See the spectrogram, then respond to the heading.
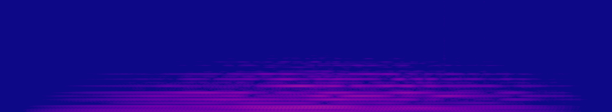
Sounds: music

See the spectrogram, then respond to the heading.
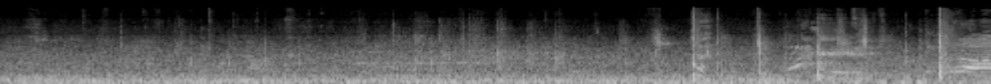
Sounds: speech

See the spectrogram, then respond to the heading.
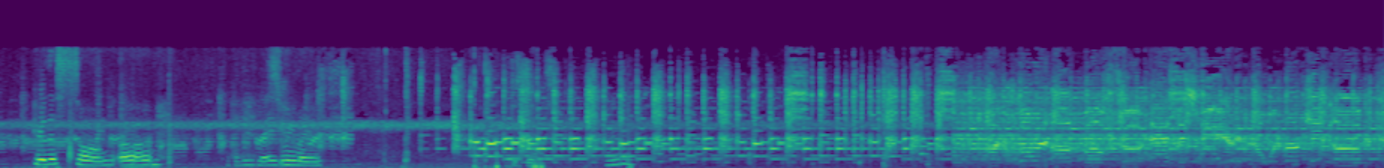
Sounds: speech
music

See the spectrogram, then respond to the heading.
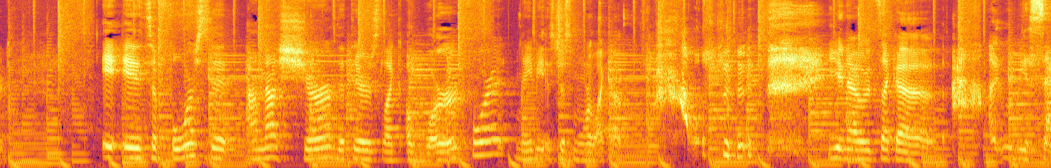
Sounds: music
speech

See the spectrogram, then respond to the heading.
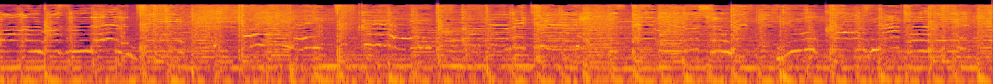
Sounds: music

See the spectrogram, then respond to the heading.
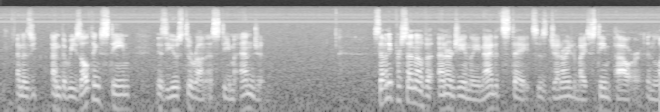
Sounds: speech

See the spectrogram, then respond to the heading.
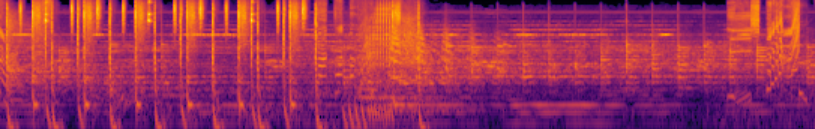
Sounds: dubstep
drum and bass
music
electronic music

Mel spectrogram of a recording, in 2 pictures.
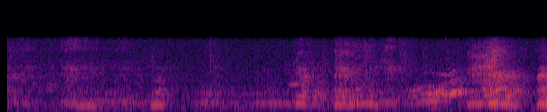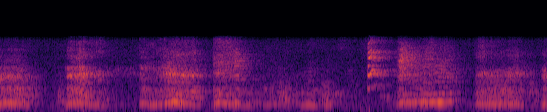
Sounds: animal
dog
pets

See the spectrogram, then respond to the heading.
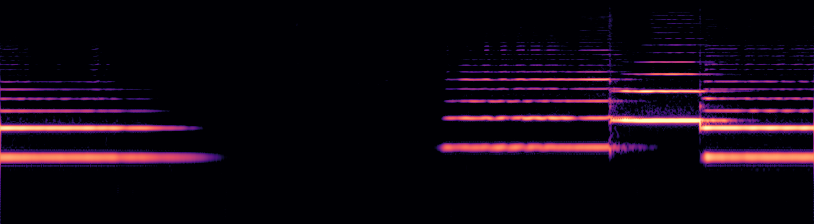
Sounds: brass instrument
music
musical instrument
wind instrument
saxophone

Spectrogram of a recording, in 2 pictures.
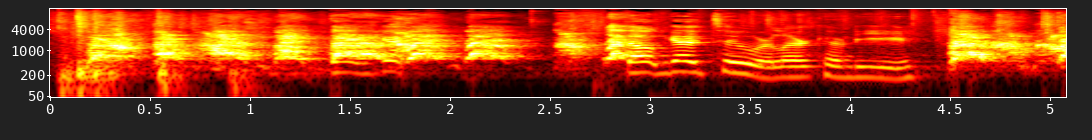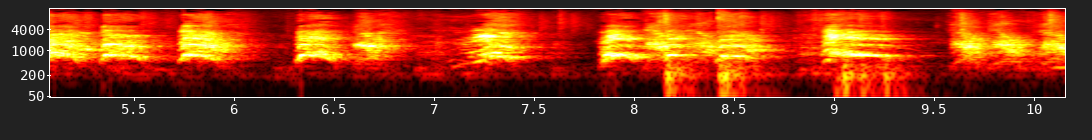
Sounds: dog
yip
animal
speech

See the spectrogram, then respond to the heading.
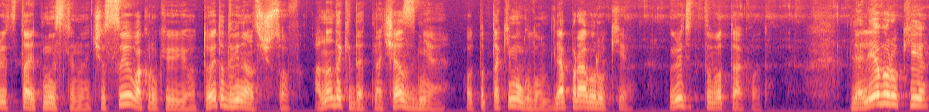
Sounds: speech

